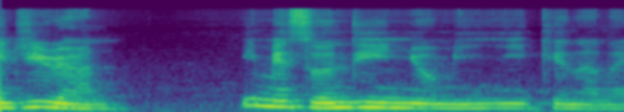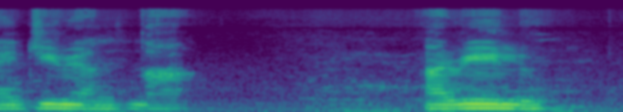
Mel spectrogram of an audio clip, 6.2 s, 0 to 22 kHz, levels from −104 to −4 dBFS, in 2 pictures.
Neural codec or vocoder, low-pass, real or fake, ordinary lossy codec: none; 14.4 kHz; real; Opus, 32 kbps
